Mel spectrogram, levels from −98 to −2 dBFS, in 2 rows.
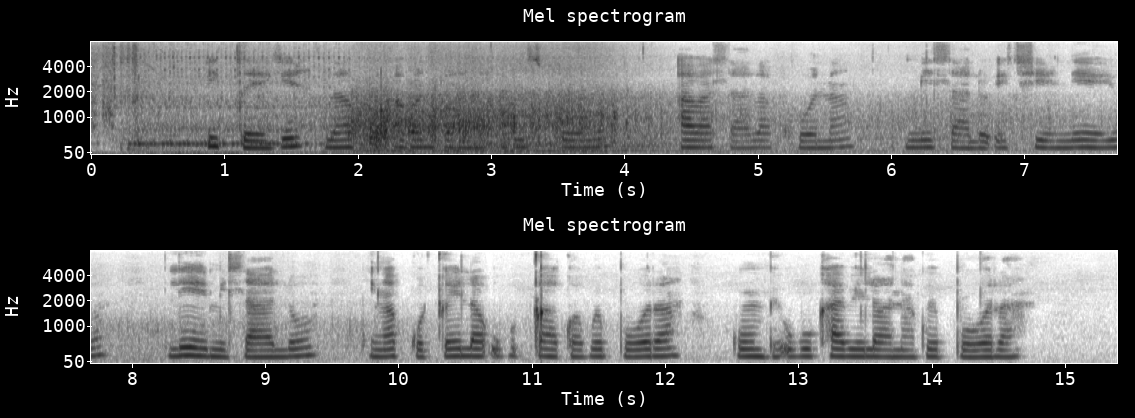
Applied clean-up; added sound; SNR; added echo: none; Engine starting; 2 dB; none.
